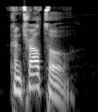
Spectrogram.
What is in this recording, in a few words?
"contralto"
